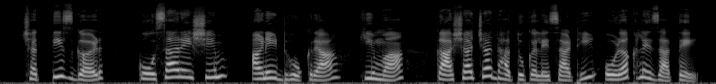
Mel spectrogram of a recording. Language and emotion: Marathi, neutral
